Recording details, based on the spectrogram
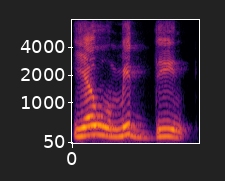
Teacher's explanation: دال نکالتے ہوئے آواز میں جہر بھی ہو اور شدت بھی ہو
